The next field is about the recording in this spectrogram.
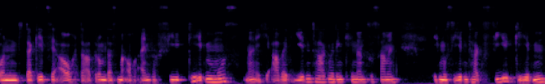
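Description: A man with a plain, everyday voice, medium in pitch, with fairly even intonation at a moderate pace. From Franconia, Bavaria (Bamberg). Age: 20s. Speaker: childcare worker and meditation coach. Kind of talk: casual interview.

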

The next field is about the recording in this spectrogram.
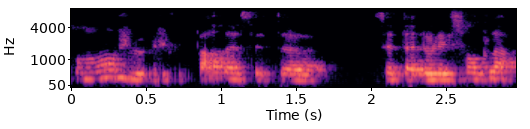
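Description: Fairly even intonation from a woman at a medium pitch and a moderate pace. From France. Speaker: writer. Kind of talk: panel discussion. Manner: halting.

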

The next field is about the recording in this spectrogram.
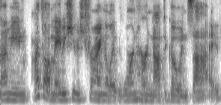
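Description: A woman talks at a fairly quick pace with an American accent. She has a normal speaking voice. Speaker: podcast panellist. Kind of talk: casual chat.

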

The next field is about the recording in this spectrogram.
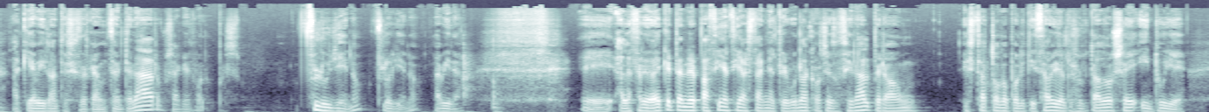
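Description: On a very clean recording with a silent background, a man talks at a fairly quick pace in a dark, mellow, somewhat breathy tone, with big swings in loudness. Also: fairly low pitch for a man, lively intonation. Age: 40s. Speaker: podcast host, journalist. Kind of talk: live-stream monologue, opinion talk. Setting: TikTok live stream. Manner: hesitant, with many fillers and repetitions.

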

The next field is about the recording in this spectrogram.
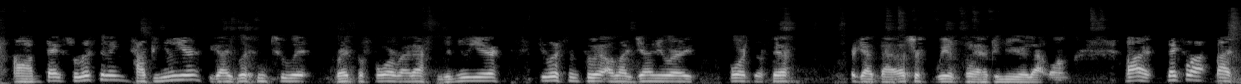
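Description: Recorded dry and close with no echo, a man talks at a fairly quick pace in a somewhat breathy, fairly high voice with a dark, mellow tone and ordinary pitch variation. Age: 30s. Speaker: caller. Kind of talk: recorded voicemail question.

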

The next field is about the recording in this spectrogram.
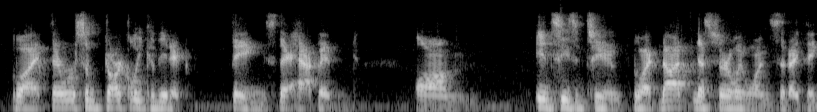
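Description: In an American accent, a man talks at a moderate pace. His pitch is fairly high, and his tone is bright and sharp. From US South, South Carolina (Irmo, near Columbia). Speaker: podcast guest. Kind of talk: casual chat.

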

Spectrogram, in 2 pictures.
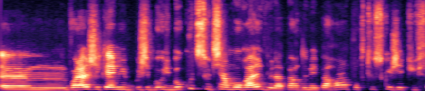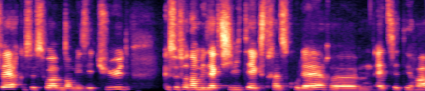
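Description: A woman's voice with big swings in loudness, very cleanly recorded against a silent background. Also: fairly high pitch for a woman, moderate pace. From France, Bordeaux. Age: 20s. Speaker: literature student and poet. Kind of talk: personal testimony interview. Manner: hesitant, many fillers and repetitions.

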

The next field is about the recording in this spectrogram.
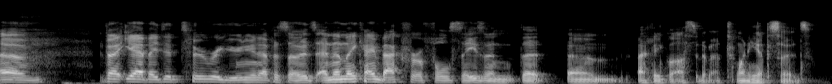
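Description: Ordinary pitch variation and a moderate pace from a man with a fairly low pitch. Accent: Australian. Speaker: musician. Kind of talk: casual interview.

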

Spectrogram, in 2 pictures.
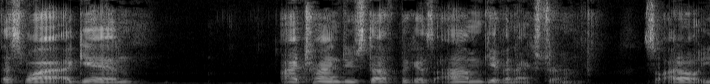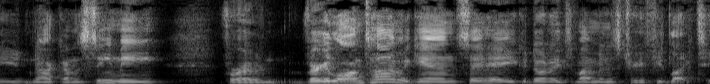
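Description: This man has a normal speaking voice, medium pitch with ordinary pitch variation, and talks at a fairly quick pace. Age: 30s. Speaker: religious podcast host. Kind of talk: sermon.

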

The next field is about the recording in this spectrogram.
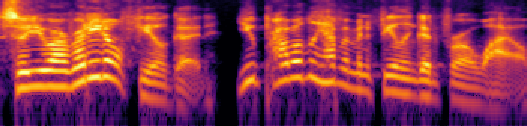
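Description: Against a quiet background, a man with an American accent talks at a very fast pace with very wide pitch swings. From Nebraska, US Midwest. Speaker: nurse practitioner. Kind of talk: casual interview chat about health. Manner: lively, humorous.

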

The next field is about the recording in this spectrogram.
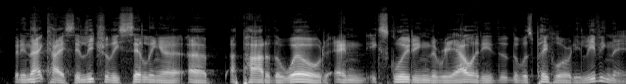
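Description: A man's fairly low voice with an Australian accent, very fast and with hardly any pauses. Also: ordinary pitch variation. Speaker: podcast host, electrician. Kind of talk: casual banter, political chat.

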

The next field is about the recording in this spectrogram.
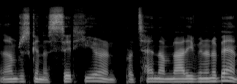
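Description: A man with a New York accent, very fast, bright and sharp in tone, fairly even in intonation, in a dry, close sound with no echo on a very clean recording with a silent background. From New York City (Harlem). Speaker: band vocalist. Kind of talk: casual chat.

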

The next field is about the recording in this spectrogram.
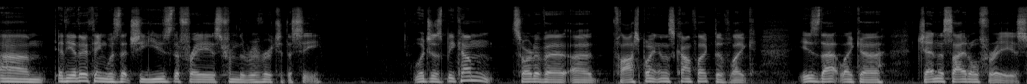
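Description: In a very clean recording with a silent background, a man with an American accent speaks at a medium pitch in an unremarkable speaking voice. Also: ordinary pitch variation, moderate pace. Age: young. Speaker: podcast co-host, college student. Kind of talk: casual chat.

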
